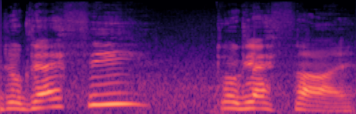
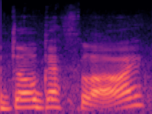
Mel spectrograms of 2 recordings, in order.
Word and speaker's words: Dolgellau: Yes, it's either Dolgellau when you ask people how it's pronounced, that's the very Welsh way, yep. Or Dolgellau is also right, and people will mix between the two just when you think you've got it. They'll use the other one just to keep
